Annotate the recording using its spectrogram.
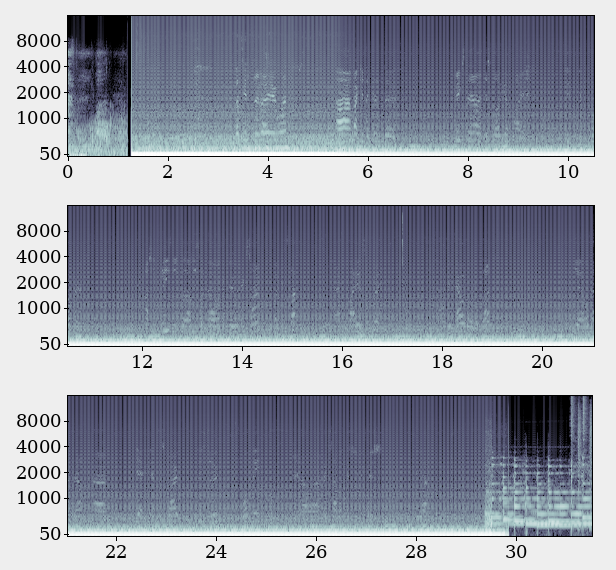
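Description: Sea-Doo jet ski engine running steadily with a low hum. It starts suddenly about a second in and is louder for the first few seconds before settling to a slightly lower, even level.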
